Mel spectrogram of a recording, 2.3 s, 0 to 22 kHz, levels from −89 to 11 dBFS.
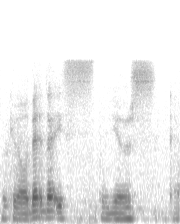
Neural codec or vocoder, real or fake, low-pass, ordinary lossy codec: codec, 16 kHz, 1 kbps, X-Codec, HuBERT features, trained on balanced general audio; fake; 7.2 kHz; none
